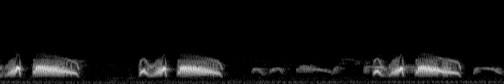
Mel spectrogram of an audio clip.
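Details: Decoy spotted dove with a deep 'thổ' voice in the 'thúc gù' cooing style: three phrases, each a quick two-part rising note then a long, slightly falling coo, with soft murmured notes between them.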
